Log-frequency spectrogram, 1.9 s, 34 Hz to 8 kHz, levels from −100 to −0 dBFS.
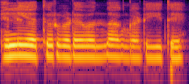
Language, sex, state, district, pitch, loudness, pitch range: Kannada, female, Karnataka, Bidar, 200 Hz, -15 LUFS, 190-210 Hz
